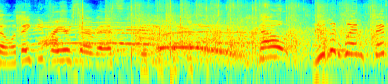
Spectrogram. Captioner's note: applause and cheering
